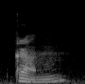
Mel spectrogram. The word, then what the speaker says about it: crumb: The same things for crumb. The b here it isn't pronounced. Crumb without b.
